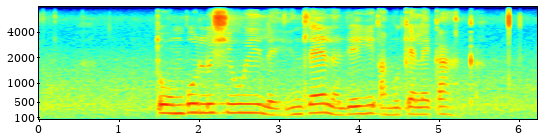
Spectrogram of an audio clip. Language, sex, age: Tsonga, female, 22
